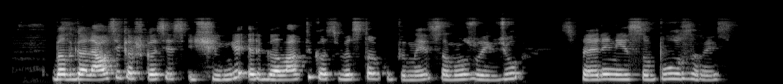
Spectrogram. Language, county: Lithuanian, Klaipėda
